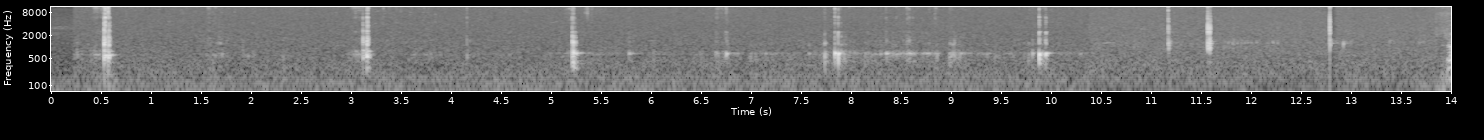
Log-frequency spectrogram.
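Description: Hot-gluing foam blocks onto a fibreglass mould: sharp, isolated clicks and taps every one to three seconds, from the glue gun being worked and the blocks being pressed on.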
